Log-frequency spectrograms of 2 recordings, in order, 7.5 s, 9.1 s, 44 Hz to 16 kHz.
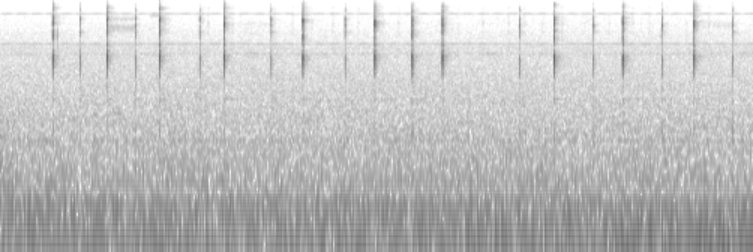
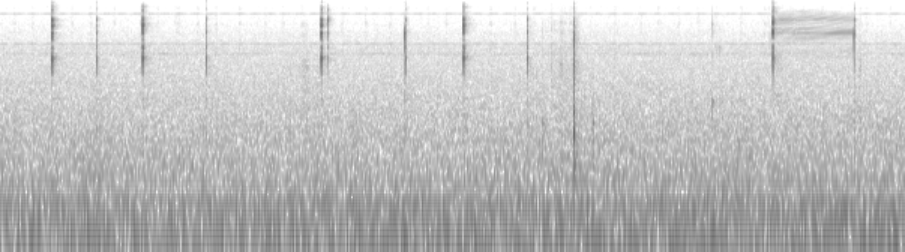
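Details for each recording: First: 1989 Lotus Esprit Turbo fuel injector pulsing on the bench: crisp, sharp regular clicks, about twenty in under eight seconds; this injector sounds good, unlike another that buzzed. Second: 1989 Lotus Esprit Turbo fuel injectors bench-tested on 12 V: three click cleanly, but one makes brief high buzzes instead; the fault is unknown; testing followed a dangerously overheating catalytic converter.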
